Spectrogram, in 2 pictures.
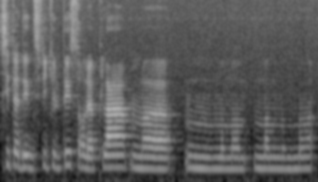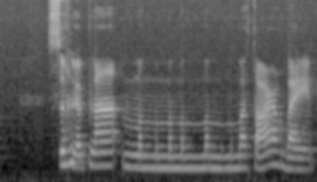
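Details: Stuttering in an adult woman who stutters, a doctoral candidate in speech-language pathology, speaking French.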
